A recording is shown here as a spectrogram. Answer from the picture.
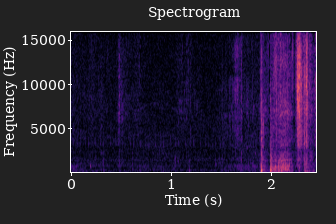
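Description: Faint handling noise from a shrink-wrapped trading-card box, then one sharp knock near the end as the box is handled.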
